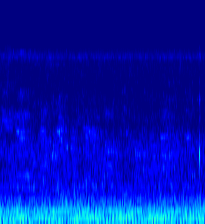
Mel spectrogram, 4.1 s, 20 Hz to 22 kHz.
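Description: A 1/18-scale rock crawler's Furitek brushless motor creeping at a slow crawl, nearly silent: only a faint steady low hum, with a woman talking faintly in the background. The drive is smooth at the lightest throttle, without the awful noise the stock system made at a slow crawl.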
